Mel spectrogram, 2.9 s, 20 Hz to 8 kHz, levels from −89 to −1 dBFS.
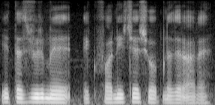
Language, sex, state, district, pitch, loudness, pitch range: Hindi, male, Arunachal Pradesh, Papum Pare, 105 Hz, -15 LUFS, 95-115 Hz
